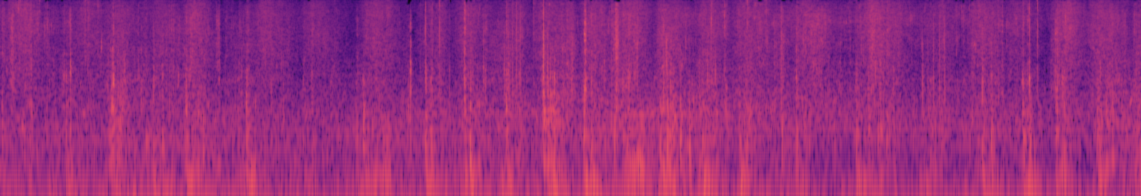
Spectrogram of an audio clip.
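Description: Footsteps thud on wooden planks at a steady walking pace.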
